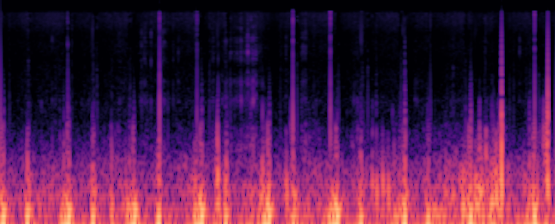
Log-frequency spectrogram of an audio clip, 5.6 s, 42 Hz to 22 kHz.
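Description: Dull, thudding heartbeats through a stethoscope at roughly 90 a minute, with rumbling body noise behind them.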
